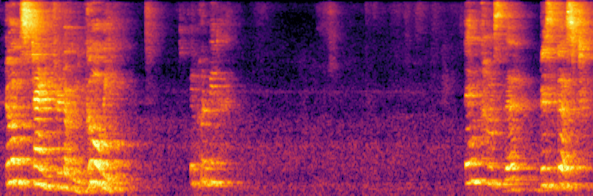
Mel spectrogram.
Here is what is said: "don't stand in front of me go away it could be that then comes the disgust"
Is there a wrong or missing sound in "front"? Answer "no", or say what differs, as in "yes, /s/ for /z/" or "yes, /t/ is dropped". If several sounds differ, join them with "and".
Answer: yes, /n/ is dropped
